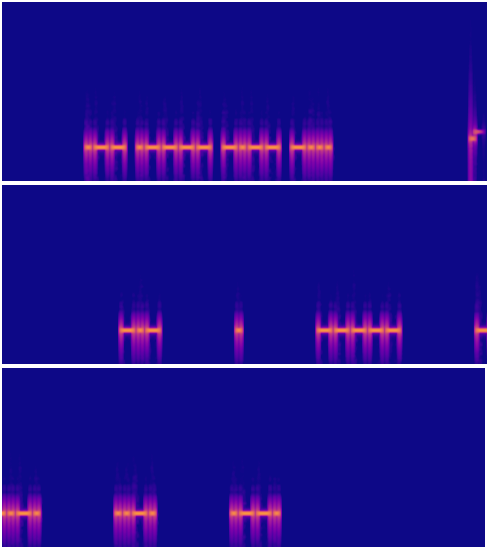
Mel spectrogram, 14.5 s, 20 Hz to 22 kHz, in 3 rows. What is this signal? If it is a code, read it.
Morse code, heard as a keyed tone, about 28 wpm, spaced as for 13 wpm, 700 Hz. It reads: W1YB KE0CFP
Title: USA Call Signs - 6x Character Spacing - 28wpm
